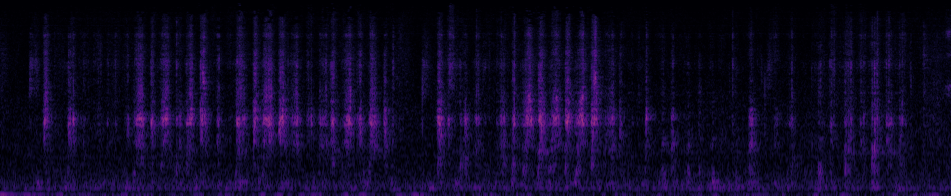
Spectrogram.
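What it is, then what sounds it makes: Scratch art card being scratched. A wooden stylus scratches and rubs the coating off a flat black scratch art card made of wax-coated paper. Quick, irregular rasping strokes with a bright, papery edge repeat continuously, each one short and dry with no ring.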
